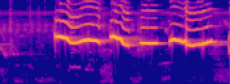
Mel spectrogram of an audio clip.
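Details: Oriental magpie-robin, a kept songbird in full relaxed song, used to provoke other magpie-robins into singing: loud, clear whistled phrases gliding and wavering, four sustained notes in quick sequence.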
